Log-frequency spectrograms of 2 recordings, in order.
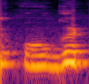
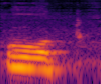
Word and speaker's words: ought: OUGHT, इसमें ओगट नहीं पढ़ते, इसको GH साइलेंट रहता है, इसको पढ़ेंगे ओट।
